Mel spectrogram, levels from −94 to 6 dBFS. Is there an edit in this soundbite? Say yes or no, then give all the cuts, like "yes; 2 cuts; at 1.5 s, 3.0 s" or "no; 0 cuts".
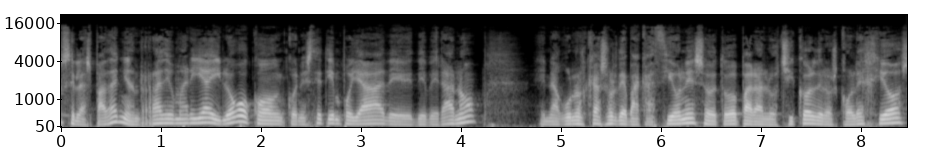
no; 0 cuts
